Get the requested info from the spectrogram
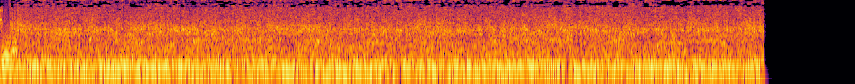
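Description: A steady, loud rushing noise that cuts off suddenly about a second before the end.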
